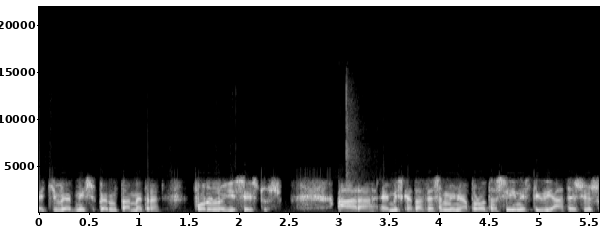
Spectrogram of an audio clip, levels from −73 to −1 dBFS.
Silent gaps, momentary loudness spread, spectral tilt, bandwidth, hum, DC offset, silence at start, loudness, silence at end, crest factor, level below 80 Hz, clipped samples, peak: none; 5 LU; -4 dB/octave; 14.5 kHz; none; under 0.1%; 0 s; -16 LUFS; 0 s; 16 dB; -66 dBFS; under 0.1%; 0 dBFS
